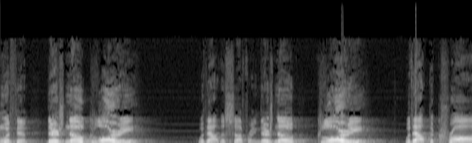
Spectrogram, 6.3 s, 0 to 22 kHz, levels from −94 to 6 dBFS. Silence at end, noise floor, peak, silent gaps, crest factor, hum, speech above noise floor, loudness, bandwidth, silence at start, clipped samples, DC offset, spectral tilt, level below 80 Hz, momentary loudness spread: 0 s; -61 dBFS; 0 dBFS; none; 18 dB; none; 45 dB; -17 LUFS; 14 kHz; 0 s; under 0.1%; under 0.1%; -5 dB/octave; -60 dBFS; 15 LU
